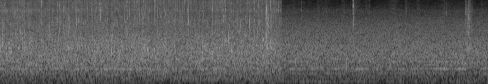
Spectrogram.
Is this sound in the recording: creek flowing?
yes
